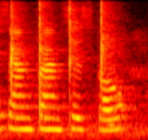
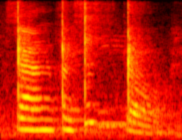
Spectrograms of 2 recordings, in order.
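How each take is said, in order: First: All syllables are given equal length and weight. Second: Some syllables are long and stressed, others short. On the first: The speaker calls it wrong. "I don't say San Francisco" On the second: The speaker calls it right. "I say San Francisco"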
